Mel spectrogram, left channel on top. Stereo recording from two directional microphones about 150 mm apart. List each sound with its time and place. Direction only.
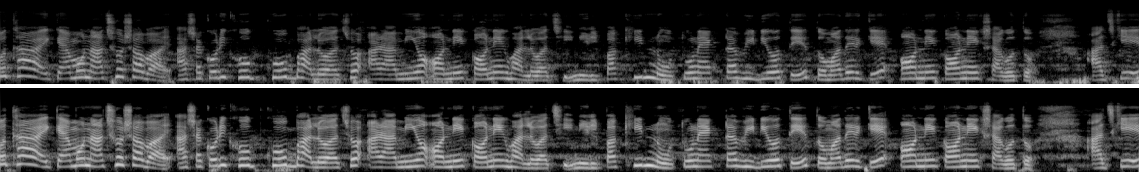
0.0 s a woman's voice: 25° right (ahead or behind)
